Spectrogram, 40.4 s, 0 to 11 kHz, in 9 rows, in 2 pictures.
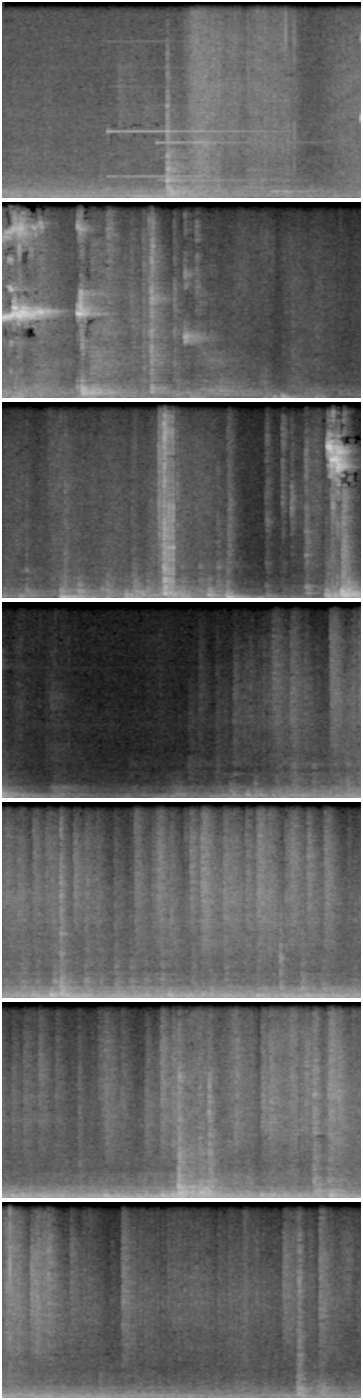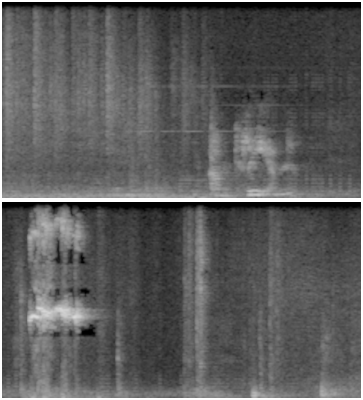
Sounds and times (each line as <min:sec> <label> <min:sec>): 0:00.0 Elevator-ride 0:40.3
0:01.3 ding dong synthetic bell 0:04.5
0:01.4 keys 0:05.2
0:03.8 squeeky door 0:06.0
0:06.7 squeeky door 0:07.2
0:13.0 squeeky door 0:13.4
0:33.0 muffed announcement from the speaker-voice 0:35.3
0:36.2 squeeky door 0:37.3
